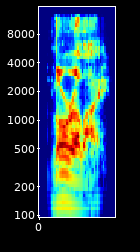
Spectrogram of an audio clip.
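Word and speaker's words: Lorelei: neeva and UFO 50 laureli is how you say that anal is really cool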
